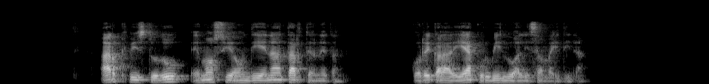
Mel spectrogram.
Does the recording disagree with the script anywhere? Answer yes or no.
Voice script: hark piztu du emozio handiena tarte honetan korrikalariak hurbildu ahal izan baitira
no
